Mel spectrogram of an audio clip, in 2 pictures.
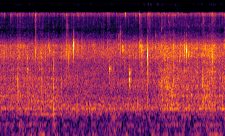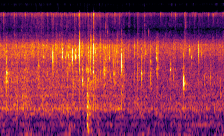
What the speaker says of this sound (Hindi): फ्राई होने के लिए छोड़ देते हैं।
